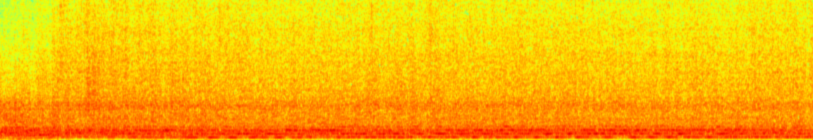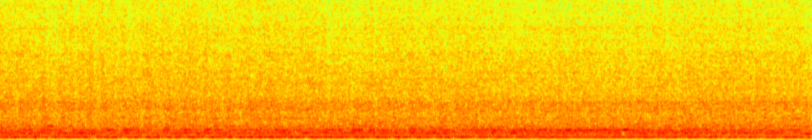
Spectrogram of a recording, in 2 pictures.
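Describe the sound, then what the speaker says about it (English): A blender whirs continuously and loudly at high speed, pureeing banana, hazelnut and lemon into a dressing, a steady motor drone with no pauses and no voices. "Let's see the blender dance."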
